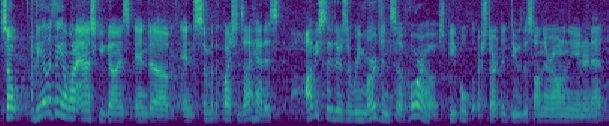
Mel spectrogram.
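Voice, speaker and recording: A man's voice: fairly high pitch, animated, fast talker, hardly any pauses, a bit bright, slight background noise. A man hosting a casual live-stream interview at an event, chatty and jokey in an informal way.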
